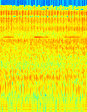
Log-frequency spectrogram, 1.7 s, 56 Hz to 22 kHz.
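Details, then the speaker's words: Abandoned Thomas Built school bus with 8.2 L diesel, first start after sitting; steady low diesel idle, even settling rhythm, no knocks or misses, started immediately; healthy idle. "start it right up all right i don't know how they're supposed to sound but it sounds like perfect"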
